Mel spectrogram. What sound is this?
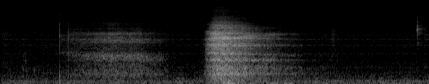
Sigh 1 Male
A young male sighing, possibly in frustration, exasperation, boredom, anger, etc.
breath, breathe, human, male, man, reaction, sigh, speech, vocal, voice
